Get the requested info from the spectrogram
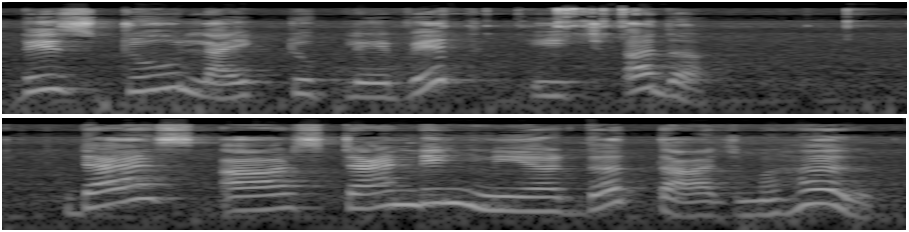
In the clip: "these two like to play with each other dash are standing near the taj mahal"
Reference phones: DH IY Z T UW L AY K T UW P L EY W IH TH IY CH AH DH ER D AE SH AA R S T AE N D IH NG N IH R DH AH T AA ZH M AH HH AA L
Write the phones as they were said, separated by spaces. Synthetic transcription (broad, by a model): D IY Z T UW L AY K T UW P L EY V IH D IY CH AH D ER D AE S AA R S T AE N D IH NG N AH R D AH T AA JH M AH HH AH L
